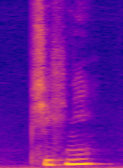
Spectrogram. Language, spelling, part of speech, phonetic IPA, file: Czech, všichni, pronoun, [ˈfʃɪxɲɪ], Cs-všichni.ogg
- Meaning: 1. masculine animate plural nominative of všechen 2. all 3. everybody, everyone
